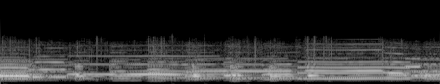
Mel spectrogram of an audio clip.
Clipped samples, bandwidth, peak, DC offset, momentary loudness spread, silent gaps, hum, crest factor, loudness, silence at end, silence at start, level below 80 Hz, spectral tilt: under 0.1%; 3.9 kHz; -8 dBFS; under 0.1%; 4 LU; none; none; 14 dB; -23 LUFS; 0 s; 0 s; -88 dBFS; -4.5 dB/octave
